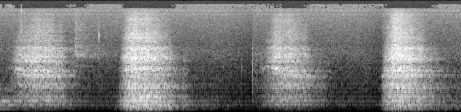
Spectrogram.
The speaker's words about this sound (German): Wenn ihr euch hinsetzt und in Ruhe atmet und laut atmet, dann kann es sein, dass ihr den Namen Gottes hört. Denn wenn man laut atmet, klingt es ungefähr so.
